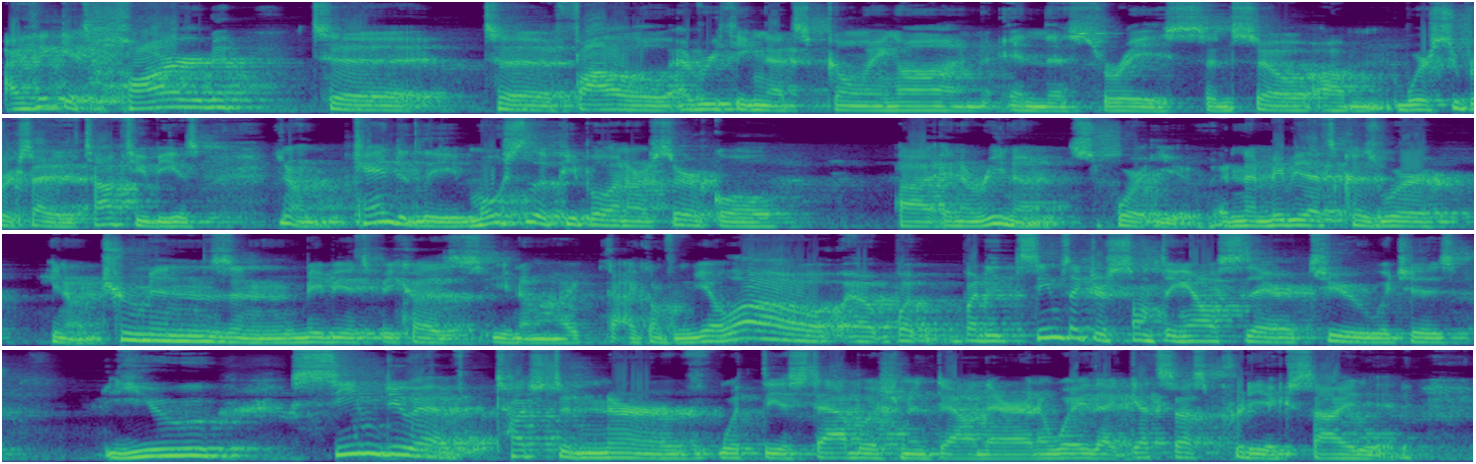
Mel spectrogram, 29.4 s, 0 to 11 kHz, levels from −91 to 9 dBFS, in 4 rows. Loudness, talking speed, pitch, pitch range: -18 LUFS, 190 wpm, 130 Hz, 125-155 Hz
